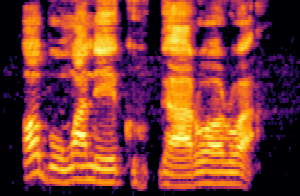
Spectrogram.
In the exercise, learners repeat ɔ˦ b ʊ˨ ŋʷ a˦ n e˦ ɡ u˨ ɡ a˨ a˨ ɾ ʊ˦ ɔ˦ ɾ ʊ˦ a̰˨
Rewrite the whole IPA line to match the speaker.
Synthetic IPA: ɔ˦ b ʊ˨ ŋʷ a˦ n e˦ k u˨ ɡ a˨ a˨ ɾ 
